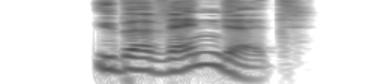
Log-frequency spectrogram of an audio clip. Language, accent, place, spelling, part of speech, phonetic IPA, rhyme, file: German, Germany, Berlin, überwändet, verb, [ˌyːbɐˈvɛndət], -ɛndət, De-überwändet.ogg
- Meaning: second-person plural subjunctive II of überwinden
